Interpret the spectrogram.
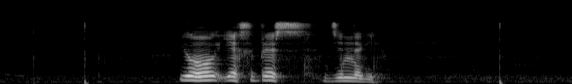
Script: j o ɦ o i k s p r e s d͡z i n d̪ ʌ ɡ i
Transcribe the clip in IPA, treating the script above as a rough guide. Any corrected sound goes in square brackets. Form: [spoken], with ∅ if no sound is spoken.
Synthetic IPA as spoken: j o ɦ o [e] k s p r e s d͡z i n d̪ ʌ ɡ i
